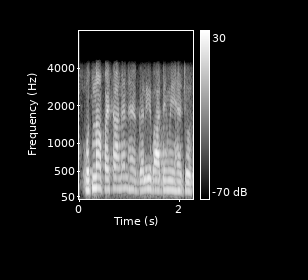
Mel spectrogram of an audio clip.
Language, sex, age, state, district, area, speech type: Hindi, male, 18-30, Bihar, Begusarai, rural, conversation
